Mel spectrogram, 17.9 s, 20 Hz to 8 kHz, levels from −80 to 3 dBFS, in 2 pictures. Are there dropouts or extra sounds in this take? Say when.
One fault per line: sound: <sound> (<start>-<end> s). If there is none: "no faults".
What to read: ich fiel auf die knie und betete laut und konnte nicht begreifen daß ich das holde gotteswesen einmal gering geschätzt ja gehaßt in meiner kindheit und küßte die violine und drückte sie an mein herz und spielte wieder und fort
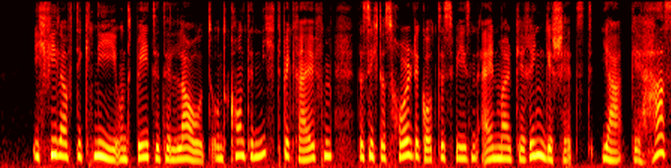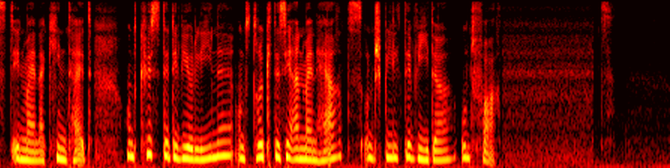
no faults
